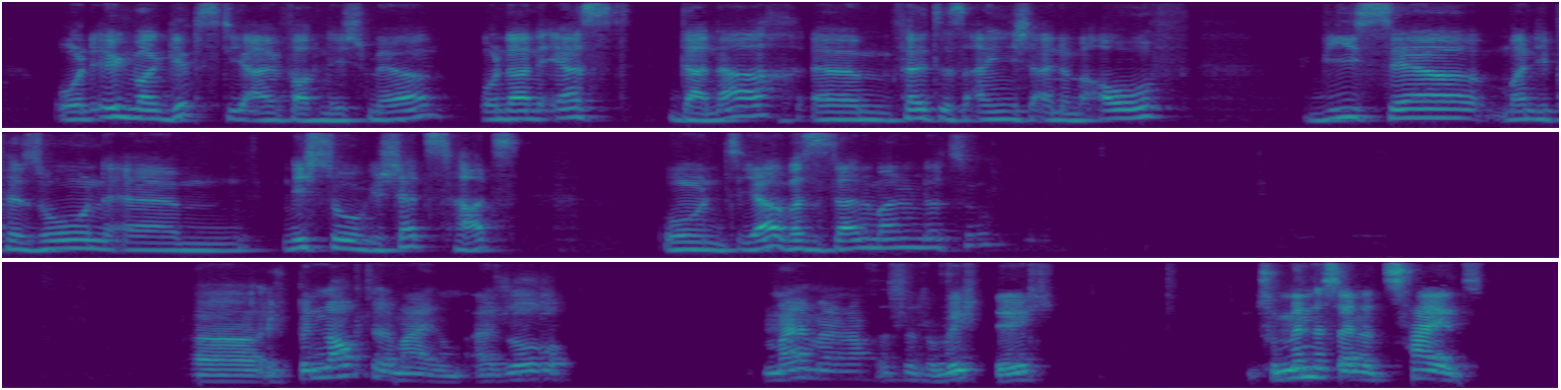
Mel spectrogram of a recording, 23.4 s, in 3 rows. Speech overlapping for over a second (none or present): none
